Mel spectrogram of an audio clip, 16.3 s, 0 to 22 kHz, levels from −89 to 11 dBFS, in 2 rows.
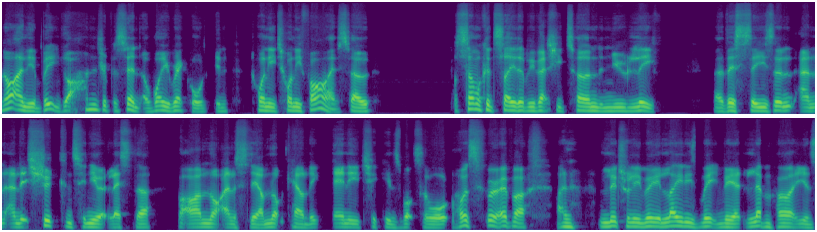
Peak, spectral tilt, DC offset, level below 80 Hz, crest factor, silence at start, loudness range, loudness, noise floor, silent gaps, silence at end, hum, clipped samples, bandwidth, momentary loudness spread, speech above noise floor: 0 dBFS; -4.5 dB/octave; under 0.1%; -62 dBFS; 16 dB; 0 s; 2 LU; -15 LUFS; -79 dBFS; none; 0 s; none; under 0.1%; 19 kHz; 8 LU; 64 dB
